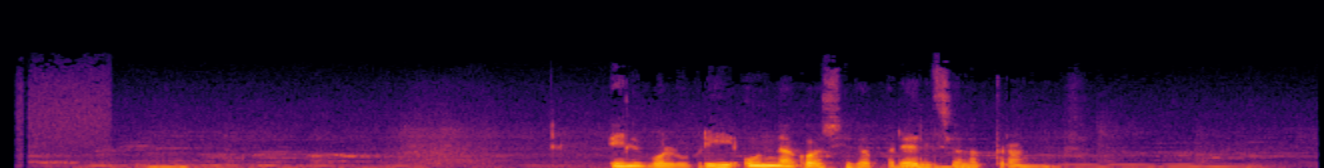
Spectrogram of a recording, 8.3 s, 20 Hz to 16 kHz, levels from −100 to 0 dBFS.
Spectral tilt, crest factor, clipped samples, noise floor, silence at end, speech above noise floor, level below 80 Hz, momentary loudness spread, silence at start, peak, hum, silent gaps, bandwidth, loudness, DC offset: -8 dB/octave; 22 dB; under 0.1%; -51 dBFS; 0.6 s; 31 dB; -70 dBFS; 28 LU; 0.25 s; -2 dBFS; none; none; 9.2 kHz; -21 LUFS; under 0.1%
